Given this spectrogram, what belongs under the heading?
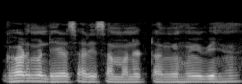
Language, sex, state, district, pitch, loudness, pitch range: Hindi, male, Bihar, Patna, 130 Hz, -20 LUFS, 120-135 Hz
